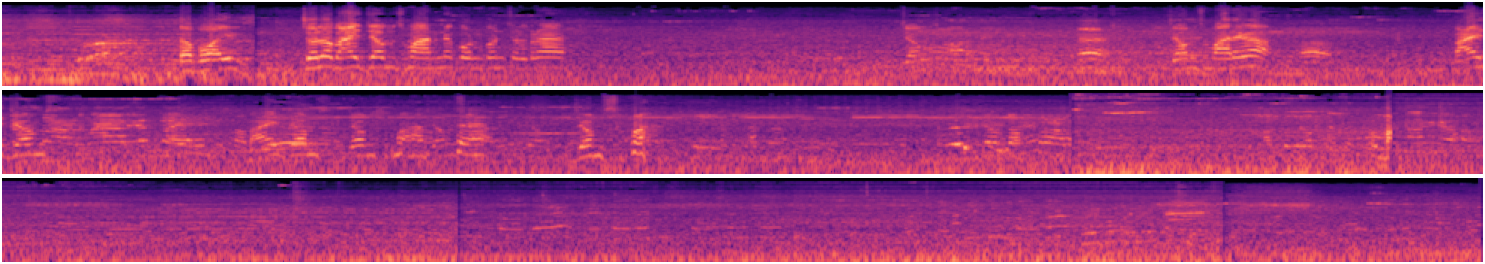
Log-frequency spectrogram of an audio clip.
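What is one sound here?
Traffic rumbles along a busy road outdoors.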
